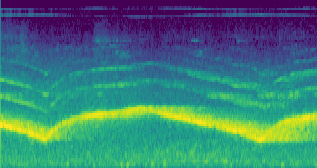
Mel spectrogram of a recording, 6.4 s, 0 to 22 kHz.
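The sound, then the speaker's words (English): The siren of a fire department ladder truck, Ladder 14, in New York City wails steadily at moderate volume, its pitch falling, rising slowly, then dipping and climbing again in long sweeping cycles. “Is the fire department ladder 14? That's ladder 14.”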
